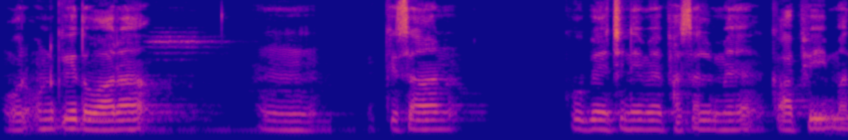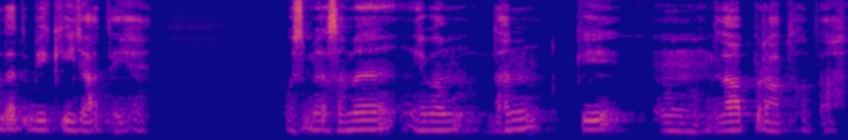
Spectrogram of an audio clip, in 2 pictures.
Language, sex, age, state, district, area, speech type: Hindi, male, 30-45, Madhya Pradesh, Hoshangabad, rural, spontaneous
